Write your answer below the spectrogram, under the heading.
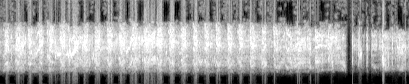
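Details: Swiftlet lure call meant to draw in swiftlets, heard as a dense, continuous high twittering chorus of overlapping chirps with a brief break near the end.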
